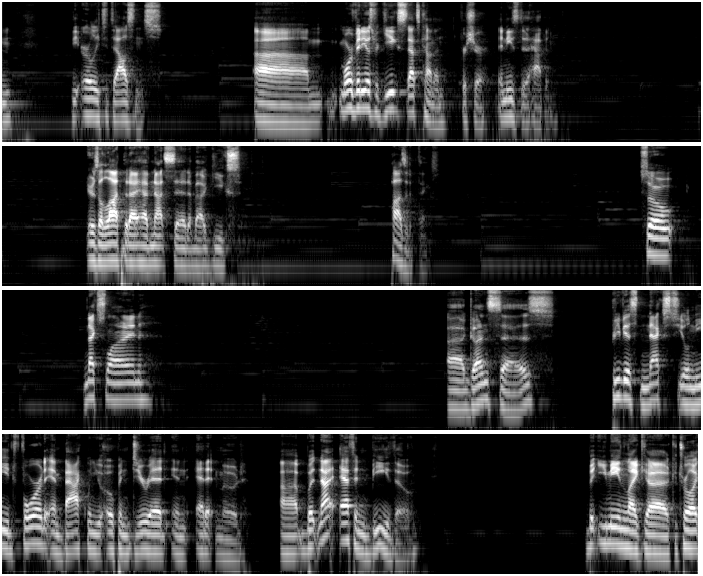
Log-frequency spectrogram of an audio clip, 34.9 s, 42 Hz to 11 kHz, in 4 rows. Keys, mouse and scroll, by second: 13.2 click, 13.4 click, 16.0 Down, 32.4 q.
